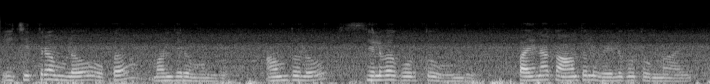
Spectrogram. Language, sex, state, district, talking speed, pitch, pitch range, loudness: Telugu, female, Telangana, Mahabubabad, 100 wpm, 185 Hz, 160-200 Hz, -18 LUFS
